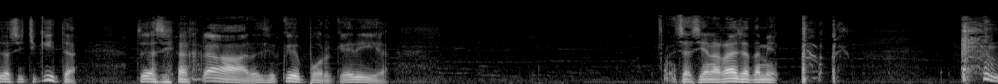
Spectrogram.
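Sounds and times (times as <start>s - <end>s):
speech: 0.0s - 4.0s, 6.6s - 8.3s
person recovering from illness coughing: 8.0s - 8.6s, 9.6s - 9.9s.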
